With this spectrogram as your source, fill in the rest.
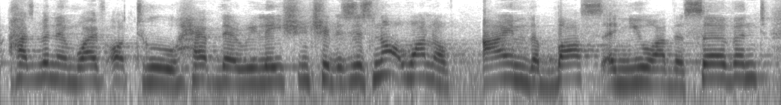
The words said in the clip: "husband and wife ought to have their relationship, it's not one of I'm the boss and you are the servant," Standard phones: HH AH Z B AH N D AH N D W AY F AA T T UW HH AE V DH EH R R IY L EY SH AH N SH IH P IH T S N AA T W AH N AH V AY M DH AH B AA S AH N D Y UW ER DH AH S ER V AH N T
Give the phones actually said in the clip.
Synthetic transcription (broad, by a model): HH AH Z B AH N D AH N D W AY F AA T T UW HH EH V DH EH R R IY L EY SH AH N SH IH P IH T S N AA T W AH N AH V AY M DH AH B AA S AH N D Y UW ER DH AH S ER V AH N T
